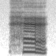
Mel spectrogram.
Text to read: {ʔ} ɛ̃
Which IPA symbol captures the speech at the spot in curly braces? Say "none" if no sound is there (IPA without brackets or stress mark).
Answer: h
